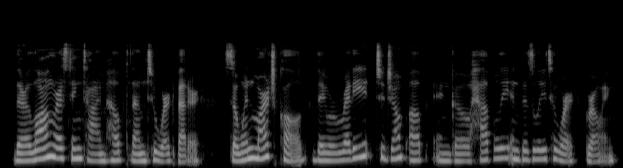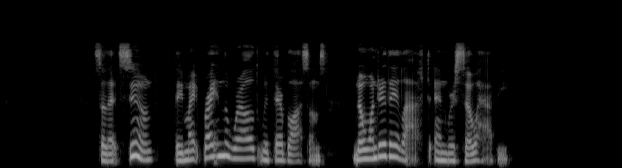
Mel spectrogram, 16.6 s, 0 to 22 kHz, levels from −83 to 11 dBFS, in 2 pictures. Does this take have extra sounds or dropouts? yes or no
no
